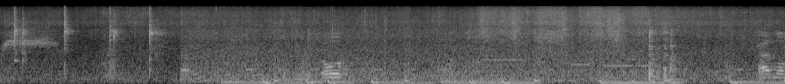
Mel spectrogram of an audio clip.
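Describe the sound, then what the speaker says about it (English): Chicken stir frying in a hot wok, with a loud, steady sizzle and crackle broken by the scrape and clatter of stirring, close up, with no voice over it. "You wanna hear that sizzle."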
